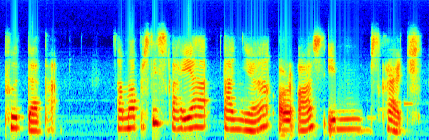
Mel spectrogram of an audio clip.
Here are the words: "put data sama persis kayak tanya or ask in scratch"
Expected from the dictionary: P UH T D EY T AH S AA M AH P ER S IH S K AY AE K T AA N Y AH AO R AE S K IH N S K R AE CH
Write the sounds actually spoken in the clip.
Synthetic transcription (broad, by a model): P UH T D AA T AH S AA M AH P ER S IH S K AY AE T AA N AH AO R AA S IH N S K R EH CH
